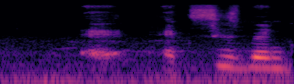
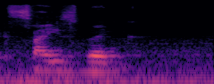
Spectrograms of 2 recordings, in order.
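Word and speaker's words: Axis Bank: और एक्सिस बैंक को बोलते हैं एक्साइज बैंक, क्योंकि AXI तो वो अक्षर के प्रोनाउंसिएशन के हिसाब से वर्ड को ले लेते हैं एक्साइज बैंक, जबकि वो एक्सिस बैंक है।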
